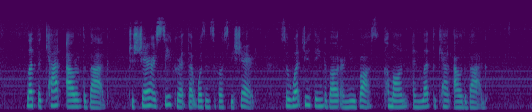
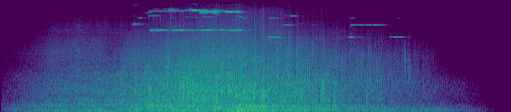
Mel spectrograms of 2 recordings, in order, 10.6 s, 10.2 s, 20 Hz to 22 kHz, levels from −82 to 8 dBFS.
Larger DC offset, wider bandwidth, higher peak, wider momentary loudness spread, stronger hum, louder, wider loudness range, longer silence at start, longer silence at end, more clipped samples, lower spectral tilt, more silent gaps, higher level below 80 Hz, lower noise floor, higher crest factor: neither; second, 12 kHz vs 19.5 kHz; second, -20 dBFS vs -6 dBFS; second, 10 LU vs 21 LU; neither; second, -39 LUFS vs -23 LUFS; second, 3 LU vs 16 LU; second, 0 s vs 0.3 s; second, 0 s vs 1.35 s; neither; about the same, -3.5 dB/octave vs -4 dB/octave; neither; second, under -90 dBFS vs -40 dBFS; second, -62 dBFS vs -80 dBFS; about the same, 18 dB vs 20 dB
